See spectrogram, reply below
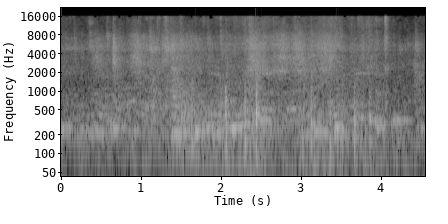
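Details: Siraji fancy pigeons from Lahore, kept domestic birds, giving low droning coos that swell and rise, with sharp taps and clicks scattered through the sound.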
